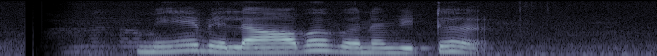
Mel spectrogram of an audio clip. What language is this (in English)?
Sinhala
